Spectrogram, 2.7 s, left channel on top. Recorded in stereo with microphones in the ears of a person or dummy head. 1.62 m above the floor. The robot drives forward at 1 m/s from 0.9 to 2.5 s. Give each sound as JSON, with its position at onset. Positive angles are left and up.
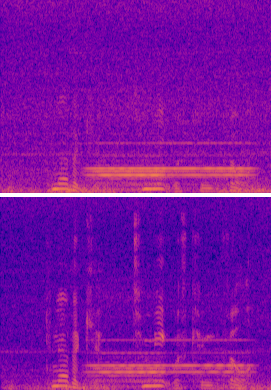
{"t": 0.5, "sound": "a man speaking", "side_deg": -65}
